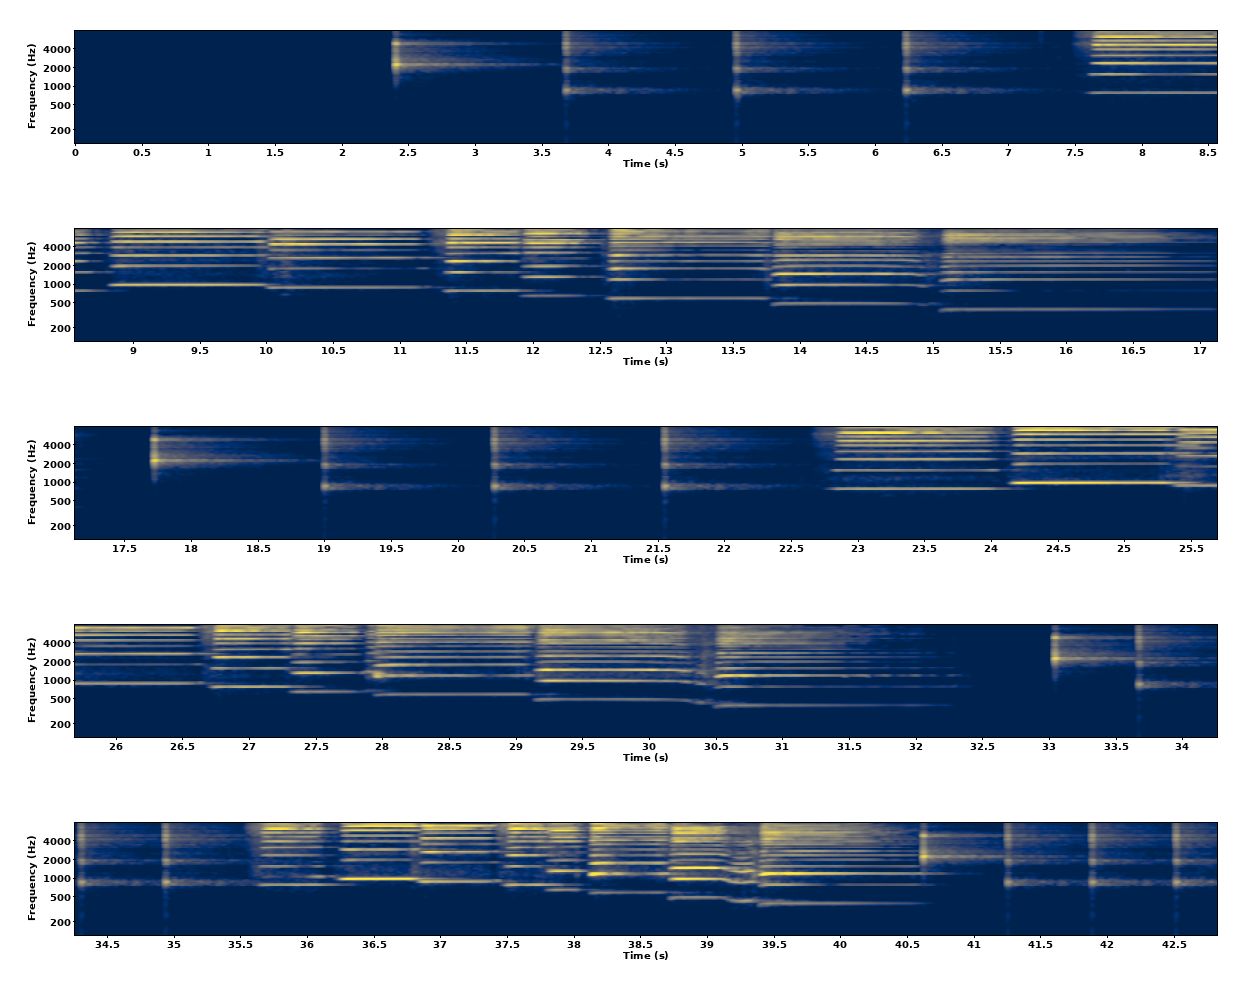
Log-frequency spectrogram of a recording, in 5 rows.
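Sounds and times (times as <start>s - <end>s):
gaita blues lick: 7.5s - 17.2s, 22.7s - 32.4s, 35.6s - 41.4s.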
